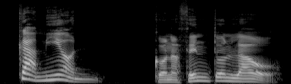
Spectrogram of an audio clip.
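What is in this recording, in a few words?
"CAMIÓN", Spanish, female; mekanta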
